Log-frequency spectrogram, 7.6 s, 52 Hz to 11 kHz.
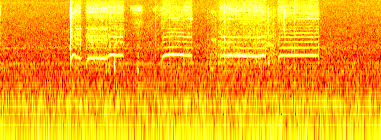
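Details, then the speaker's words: Sony DCR-IP7E MicroMV camcorder, loading motor driven directly from a bench supply at about 200 mA: faint small-motor whirring in short bursts, then silence. The mechanism drove out and then presumably got stuck. "okay so it drove out okay and then got stuck presumably"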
